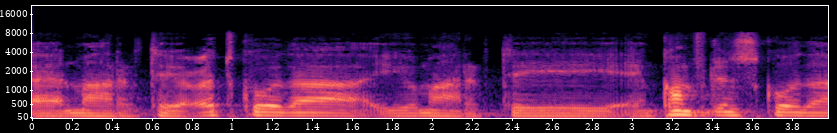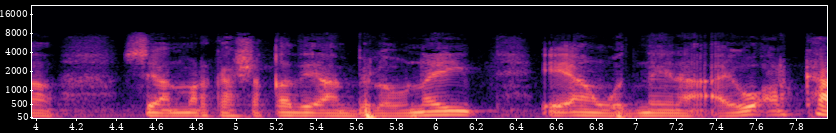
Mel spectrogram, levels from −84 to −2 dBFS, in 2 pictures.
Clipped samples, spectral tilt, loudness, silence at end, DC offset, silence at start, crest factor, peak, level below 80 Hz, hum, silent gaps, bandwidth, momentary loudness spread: under 0.1%; -6.5 dB/octave; -23 LUFS; 0 s; under 0.1%; 0 s; 22 dB; -2 dBFS; -36 dBFS; none; none; 8.4 kHz; 8 LU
